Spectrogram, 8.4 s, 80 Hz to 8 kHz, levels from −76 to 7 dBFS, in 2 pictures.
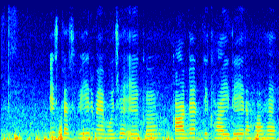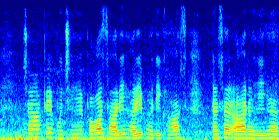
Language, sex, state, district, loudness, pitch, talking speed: Hindi, male, Chandigarh, Chandigarh, -20 LUFS, 215 Hz, 155 wpm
